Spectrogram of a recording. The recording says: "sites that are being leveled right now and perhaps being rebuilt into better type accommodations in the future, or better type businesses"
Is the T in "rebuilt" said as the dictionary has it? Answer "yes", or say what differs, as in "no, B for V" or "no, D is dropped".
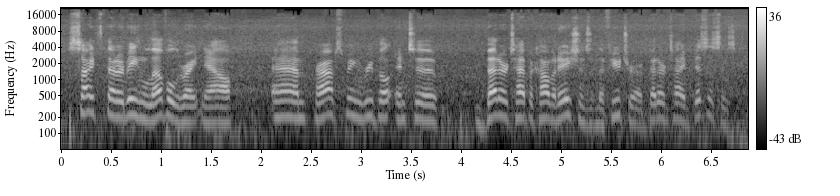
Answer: yes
